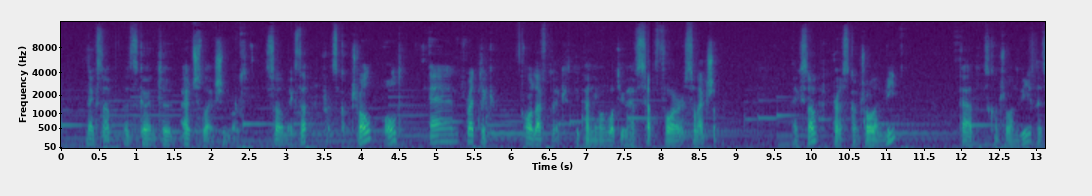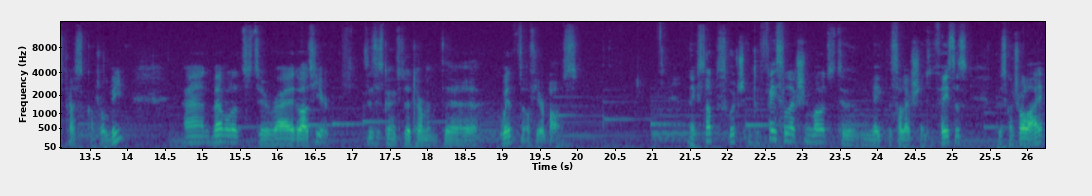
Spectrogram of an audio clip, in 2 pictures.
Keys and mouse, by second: 1.1 click, 1.9-2.2 middle drag, 5.2 ctrl+alt+right click, 6.1 middle click, 8.1 middle click, 8.9 click, 8.9 right click, 10.5 ctrl+v, 13.0 ctrl+b, 16.2 shift+click, 20.3 click, 23.1-23.6 middle drag, 24.6 middle click, 25.8 ctrl+i.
